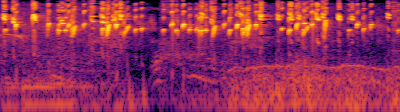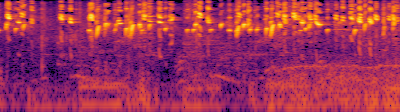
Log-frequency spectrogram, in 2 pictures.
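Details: Batbata calls of a female European goldfinch, intended to stir a male into song: bright, rapid twittering chirps in two main bursts, over soft low rising-and-falling hum-like tones in the background.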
